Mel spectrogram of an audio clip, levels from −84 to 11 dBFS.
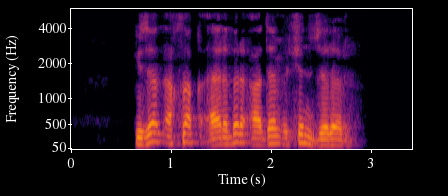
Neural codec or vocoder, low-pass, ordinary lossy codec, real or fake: none; 5.4 kHz; AAC, 24 kbps; real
